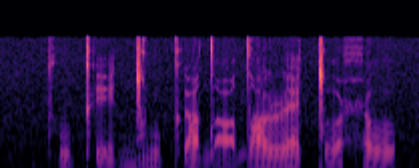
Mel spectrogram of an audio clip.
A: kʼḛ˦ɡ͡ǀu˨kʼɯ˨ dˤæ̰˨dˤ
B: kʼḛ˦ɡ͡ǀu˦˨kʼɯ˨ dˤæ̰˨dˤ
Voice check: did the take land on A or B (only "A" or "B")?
B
